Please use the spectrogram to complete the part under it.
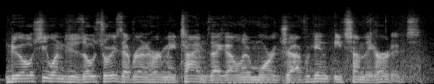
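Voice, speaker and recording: A man's voice: medium pitch, fairly even intonation, racing, bright, forceful tone, a little hiss or hum. A man reading scripted story narration for a visual novel fan dub.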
